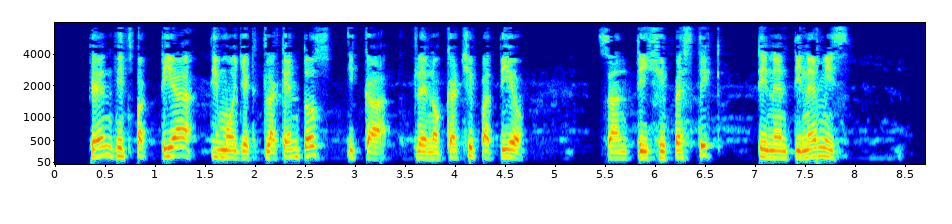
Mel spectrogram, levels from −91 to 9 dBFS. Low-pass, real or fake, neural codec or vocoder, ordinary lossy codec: 7.2 kHz; fake; autoencoder, 48 kHz, 128 numbers a frame, DAC-VAE, trained on Japanese speech; MP3, 32 kbps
